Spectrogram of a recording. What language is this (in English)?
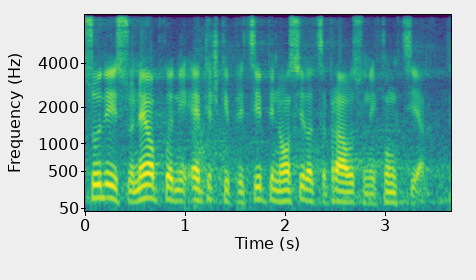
Serbian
